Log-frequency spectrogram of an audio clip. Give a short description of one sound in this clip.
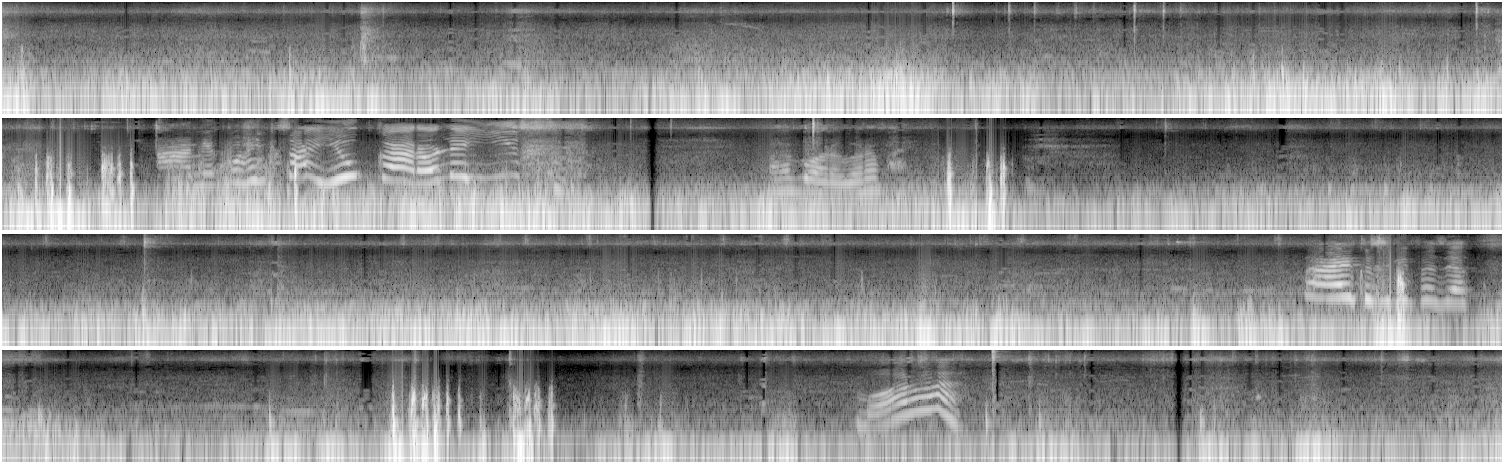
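Wind rushes past the microphone as a bicycle moves.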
